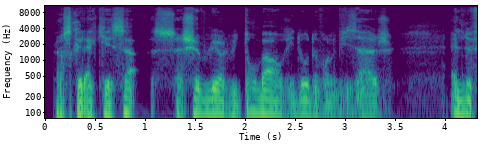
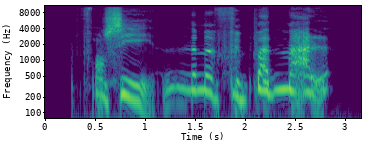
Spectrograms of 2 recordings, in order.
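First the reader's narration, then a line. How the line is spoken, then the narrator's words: Moaning. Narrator (French): gémit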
